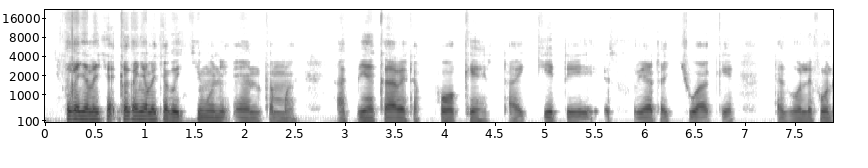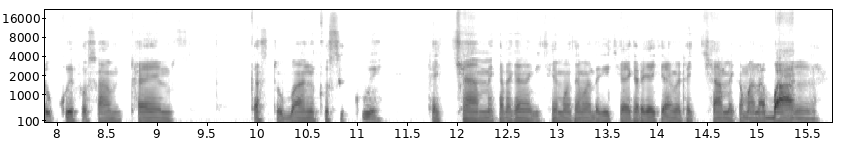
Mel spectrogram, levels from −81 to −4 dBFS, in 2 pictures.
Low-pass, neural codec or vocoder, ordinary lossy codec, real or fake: none; codec, 44.1 kHz, 7.8 kbps, Pupu-Codec; none; fake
